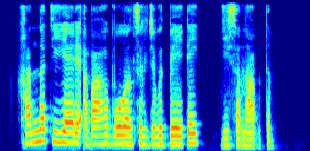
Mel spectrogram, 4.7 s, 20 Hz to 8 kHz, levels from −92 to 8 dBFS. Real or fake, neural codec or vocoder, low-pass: fake; codec, 16 kHz, 16 kbps, FreqCodec, smaller model; 7.2 kHz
